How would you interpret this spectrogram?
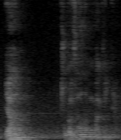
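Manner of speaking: low, quiet, measured rebuke; voice of God. Retold or imitated. God questions the shamed pastor, low and quiet. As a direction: ask softly with restrained divine authority. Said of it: "하나님께서 저에게 한번 물으시더라고요".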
